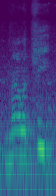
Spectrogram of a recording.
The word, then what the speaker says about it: malachite: But if you if you spell it m a l c h e a t e malakeit to rhyme with parakeet, I'm still going to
